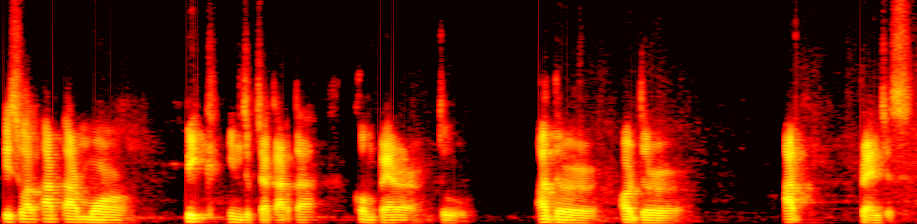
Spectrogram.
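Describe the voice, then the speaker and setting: A man with an Indonesian accent explaining things in an interview, halting and searching for his words. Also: low-pitched, flat delivery, fairly bright tone, muffled recording. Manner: halting, searching for words in non-native English. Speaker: interview guest, theatre researcher and festival director.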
